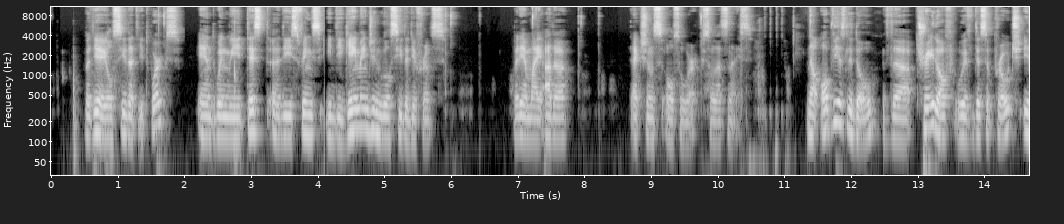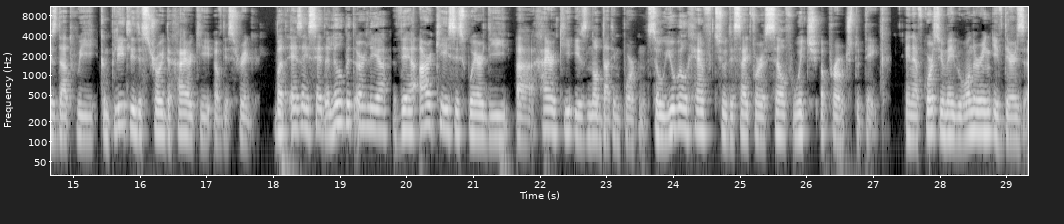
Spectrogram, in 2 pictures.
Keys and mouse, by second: 1.7 click, 5.9 click, 6.4 click, 7.9 click, 8.2 click, 10.3 click, 10.7 middle click, 10.9 middle click.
